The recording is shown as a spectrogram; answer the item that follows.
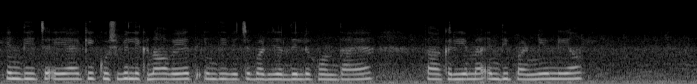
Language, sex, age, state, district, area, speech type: Dogri, female, 18-30, Jammu and Kashmir, Samba, rural, spontaneous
